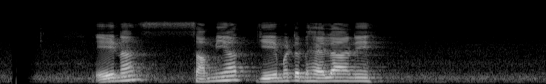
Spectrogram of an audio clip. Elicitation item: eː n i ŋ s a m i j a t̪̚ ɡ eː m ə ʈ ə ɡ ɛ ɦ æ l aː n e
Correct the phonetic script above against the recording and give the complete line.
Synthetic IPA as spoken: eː n a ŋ s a m i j a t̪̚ ɡ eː m ə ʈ ə b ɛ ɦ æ l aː n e

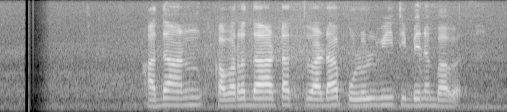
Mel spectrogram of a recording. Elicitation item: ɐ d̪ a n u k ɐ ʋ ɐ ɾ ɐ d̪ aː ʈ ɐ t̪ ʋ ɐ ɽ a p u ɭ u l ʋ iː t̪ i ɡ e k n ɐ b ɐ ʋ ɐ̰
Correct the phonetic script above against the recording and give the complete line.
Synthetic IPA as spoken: ɐ d̪ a n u k ɐ ʋ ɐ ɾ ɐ d̪ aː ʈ ɐ t̪ ʋ ɐ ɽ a p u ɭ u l ʋ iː t̪ i b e n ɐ b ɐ ʋ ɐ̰

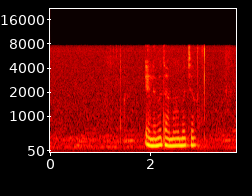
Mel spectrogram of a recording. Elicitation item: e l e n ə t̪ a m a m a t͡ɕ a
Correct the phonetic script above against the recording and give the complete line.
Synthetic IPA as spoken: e l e m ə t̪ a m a m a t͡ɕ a

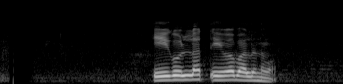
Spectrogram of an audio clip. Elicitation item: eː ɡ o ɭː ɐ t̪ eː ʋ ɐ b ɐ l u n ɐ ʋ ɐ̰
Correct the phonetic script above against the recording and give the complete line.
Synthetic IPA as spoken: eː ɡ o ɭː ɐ t̪ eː ʋ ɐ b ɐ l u n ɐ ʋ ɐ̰

